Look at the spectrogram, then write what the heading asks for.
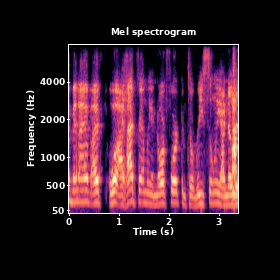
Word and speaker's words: Norfolk: I had family in Norfolk until recently. I know that it's not pronounced, it's not pronounced with an L, it's pronounced with an R.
